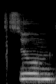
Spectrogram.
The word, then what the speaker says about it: Xoom: Is that pronounced Zoom too? Yeah, I think so. I think it's pronounced Zoom.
